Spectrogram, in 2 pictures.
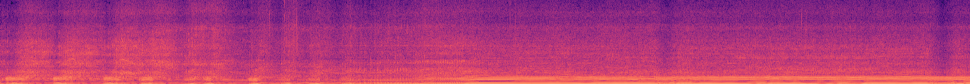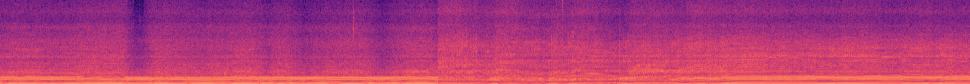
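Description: Chainsaw cutting into a tree trunk near its base to fell it. The engine revs unevenly for the first several seconds, then runs at full throttle in the cut from about a quarter of the way in, its pitch dipping briefly again and again as the chain loads up in the wood.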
